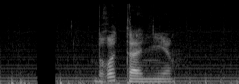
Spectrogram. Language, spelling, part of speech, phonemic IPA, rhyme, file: French, Bretagne, proper noun, /bʁə.taɲ/, -aɲ, Fr-Bretagne.ogg
- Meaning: 1. Brittany (a cultural region, historical province, and peninsula in northwest France) 2. Brittany (an administrative region of northwest France, including most of the historic region of Brittany)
